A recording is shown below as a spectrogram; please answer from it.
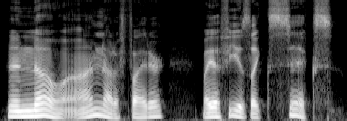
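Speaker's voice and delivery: flustered, rising denial; upset. A narrator's reading. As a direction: stammer out an upset no. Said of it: "sounding upset at the idea that she would fight".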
